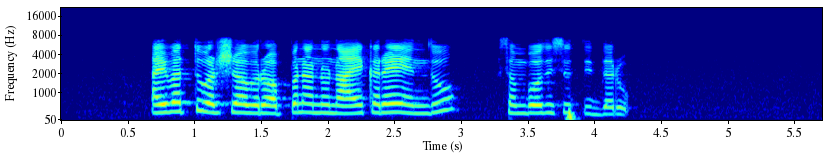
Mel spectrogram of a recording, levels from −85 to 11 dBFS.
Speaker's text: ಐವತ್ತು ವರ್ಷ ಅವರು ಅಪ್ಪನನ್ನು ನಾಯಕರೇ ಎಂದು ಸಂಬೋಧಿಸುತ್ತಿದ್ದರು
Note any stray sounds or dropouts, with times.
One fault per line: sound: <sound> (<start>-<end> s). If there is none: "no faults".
no faults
